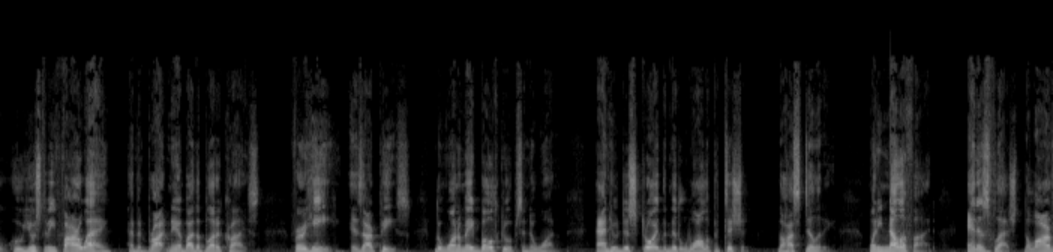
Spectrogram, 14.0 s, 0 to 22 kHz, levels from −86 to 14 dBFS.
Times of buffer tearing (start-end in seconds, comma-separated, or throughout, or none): none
